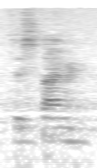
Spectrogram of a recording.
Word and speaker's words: dysthymic: But that's kind of the picture of what it goes through the mind of somebody that has dysthymic disorder. And that's the correct pronunciation.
